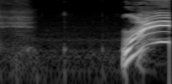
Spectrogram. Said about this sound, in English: A cat screeches over the loudspeaker, meaning it's time for dinner at the Shane Dawson Maximum Security Prison, or to have a conjugal visit.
